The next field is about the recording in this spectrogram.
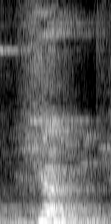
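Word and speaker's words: should: याद रखना है कि ये एल साइलेंट है क्या ये साइलेंट है जैसे गो एंड सॉइ वुड शुड इसमें दोनों में एल आप देख रहे हैं इसको आप केवल ऐसे बोलेंगे वुड इसको बोलेंगे शुड शुड नहीं कहना ना कुल्ड कहना है।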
